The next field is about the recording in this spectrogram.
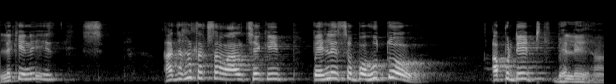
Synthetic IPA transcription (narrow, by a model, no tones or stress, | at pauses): lekin | ad͡ʒɦãt̪əksəʋalt͡ʃʰɛkipəɦilesẽbəɦut̪o | əpɖeʈbʱelḛɦə̰̃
